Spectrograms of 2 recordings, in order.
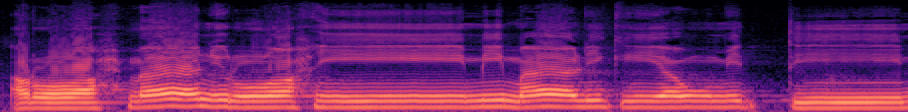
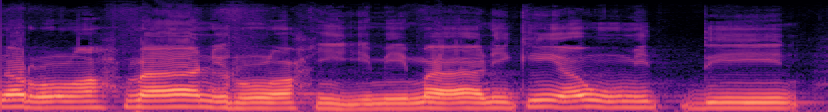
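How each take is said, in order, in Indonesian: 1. Vokal pada rahim dibaca panjang. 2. Vokal pada rahim hanya dibaca sebentar.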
